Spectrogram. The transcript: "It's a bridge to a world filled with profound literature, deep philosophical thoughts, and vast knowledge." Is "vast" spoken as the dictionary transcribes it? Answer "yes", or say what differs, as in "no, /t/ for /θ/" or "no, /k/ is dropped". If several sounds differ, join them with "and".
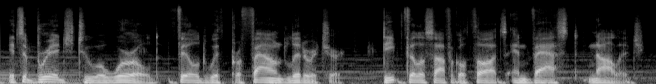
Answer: yes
